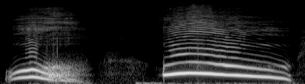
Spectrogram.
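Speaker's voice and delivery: high, loud drawn-out ooh. Real, not acted. Host reacting to husband caught lying, high loud ooh. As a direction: wince out loud at it.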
